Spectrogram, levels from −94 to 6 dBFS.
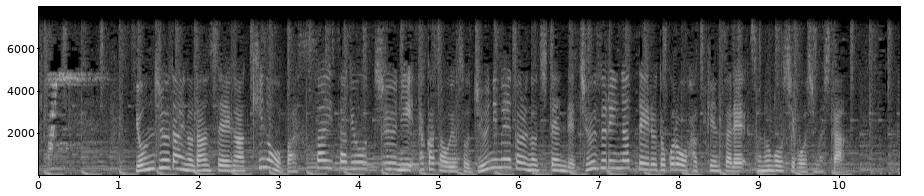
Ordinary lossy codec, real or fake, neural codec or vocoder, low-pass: none; real; none; 7.2 kHz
